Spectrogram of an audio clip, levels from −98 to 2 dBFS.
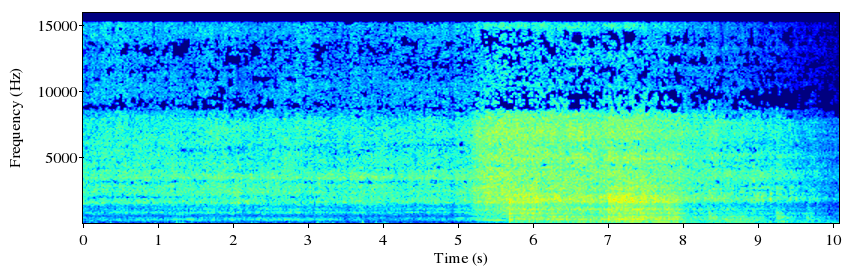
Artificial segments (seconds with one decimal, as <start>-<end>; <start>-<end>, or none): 0.0-2.8; 6.1-10.1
